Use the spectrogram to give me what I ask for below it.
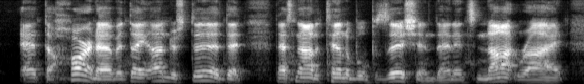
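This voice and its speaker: At a moderate pace, a man talks with an Alabama accent. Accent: Southern US (Alabama). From US South, Opelika, Alabama. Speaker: channel host, commentator. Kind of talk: personal monologue. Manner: halting.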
